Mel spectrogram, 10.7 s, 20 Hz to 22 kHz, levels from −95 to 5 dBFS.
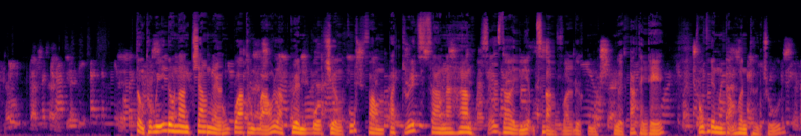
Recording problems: background chatter; noticeable; throughout; 2 voices, 10 dB below the speech
choppy; very; from 2 to 3 s, at 4 s and from 6.5 to 10 s; 14% of the speech affected

